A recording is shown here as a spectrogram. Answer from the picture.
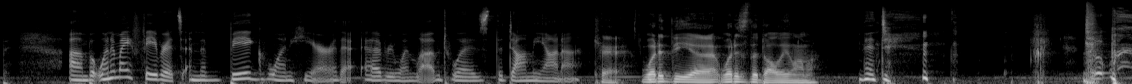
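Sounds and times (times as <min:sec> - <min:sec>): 
speech: 0:00.7 - 0:09.4, 0:10.4 - 0:11.3
snorting laughter: 0:09.2 - 0:11.3.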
